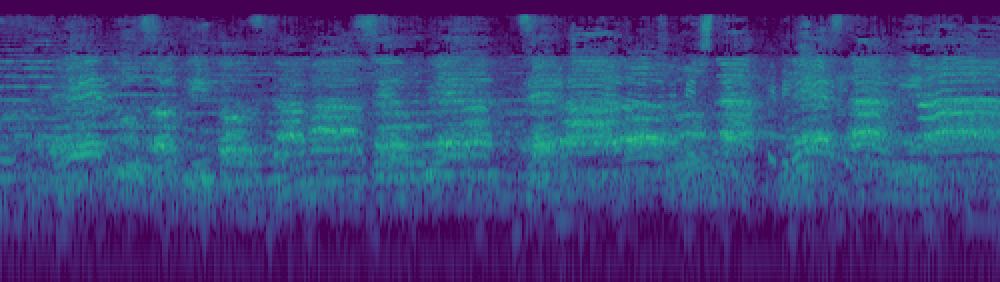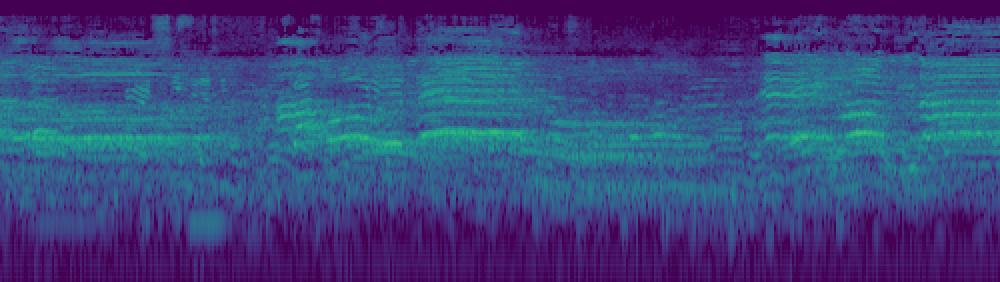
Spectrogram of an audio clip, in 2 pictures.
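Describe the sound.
A large crowd of fans sings a slow song together in unison, voices sustained and swelling loudly and steadily for the whole stretch, with a rough, massed choral texture.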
